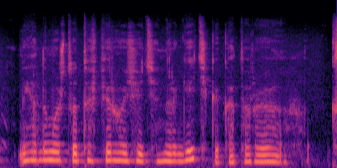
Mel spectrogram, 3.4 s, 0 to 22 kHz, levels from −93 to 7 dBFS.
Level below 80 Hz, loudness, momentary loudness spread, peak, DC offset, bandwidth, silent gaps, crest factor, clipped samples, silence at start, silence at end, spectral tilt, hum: -60 dBFS; -26 LUFS; 5 LU; -10 dBFS; under 0.1%; 14 kHz; none; 16 dB; under 0.1%; 0 s; 0 s; -5.5 dB/octave; none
